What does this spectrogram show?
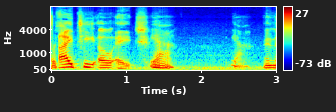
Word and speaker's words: Itoh: I call them Itos. What do you call them? I don't know. I think I said. I don't pronounce them Itos. It's Itoh.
